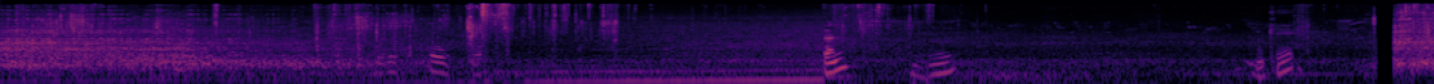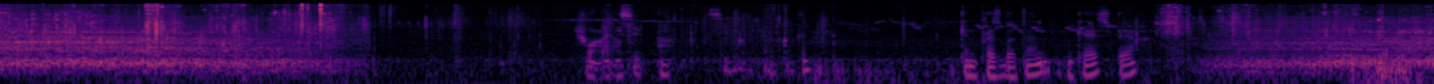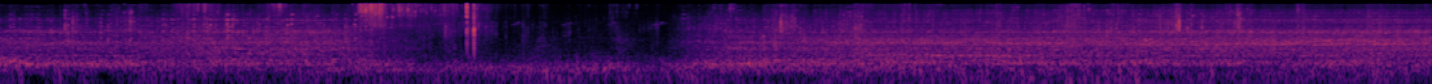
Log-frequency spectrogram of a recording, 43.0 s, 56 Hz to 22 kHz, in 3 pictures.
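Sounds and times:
trolley wheels rumbling on rails: 0:00.0 - 0:06.4, 0:14.0 - 0:18.1, 0:26.0 - 0:43.0.

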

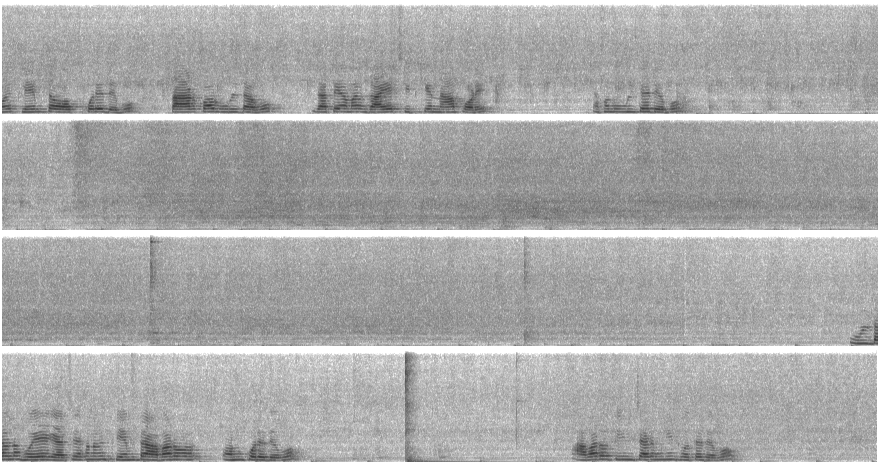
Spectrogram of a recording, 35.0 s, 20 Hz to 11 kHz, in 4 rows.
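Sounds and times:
fish sizzling in oil: 0:00.0 - 0:35.0
spatula clinking against pan: 0:19.0 - 0:19.7.

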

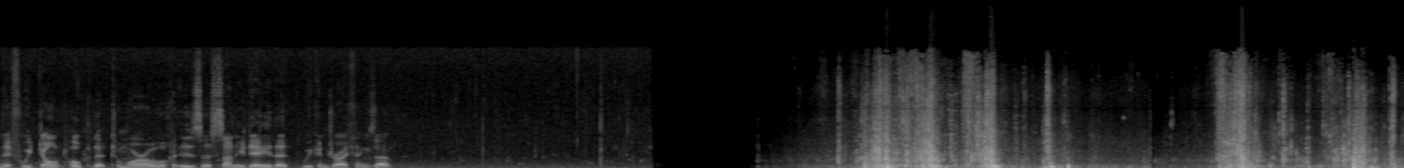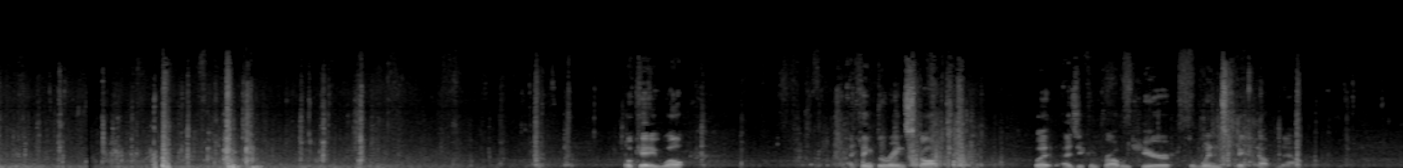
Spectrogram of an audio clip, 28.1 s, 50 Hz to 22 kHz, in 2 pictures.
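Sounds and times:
faint ambience: 0:00.0 - 0:06.4
wind gusts buffeting a tent: 0:00.0 - 0:06.5, 0:07.7 - 0:20.4
tent fabric flapping: 0:08.0 - 0:19.8.

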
